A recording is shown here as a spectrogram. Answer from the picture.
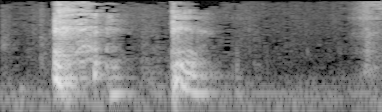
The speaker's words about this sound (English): I apologize for the coughing, but you know, sometimes your throat says cough, you just have to cough. I'm sorry. I don't have the willpower not to do it.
